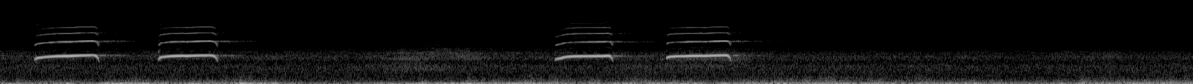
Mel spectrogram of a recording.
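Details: Bald eagle chasing an intruder eagle away: two pairs of high, thin, harmonic whistled notes, each note slightly rising and held about half a second, pairs separated by a quiet gap of several seconds, with steady low wind-like background noise.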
